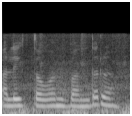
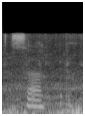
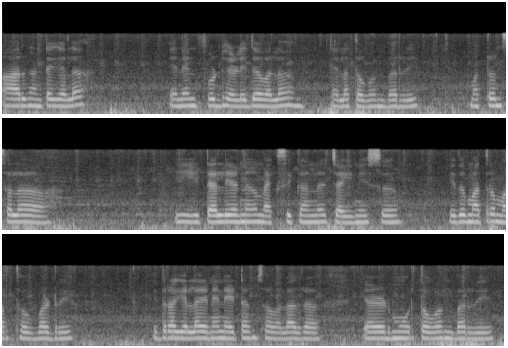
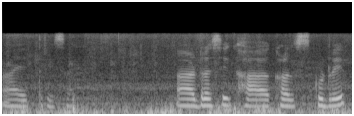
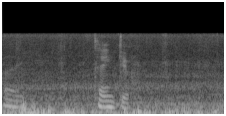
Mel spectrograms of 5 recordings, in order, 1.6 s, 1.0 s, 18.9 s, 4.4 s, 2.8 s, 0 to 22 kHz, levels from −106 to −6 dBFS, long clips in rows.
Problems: background sounds at intervals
